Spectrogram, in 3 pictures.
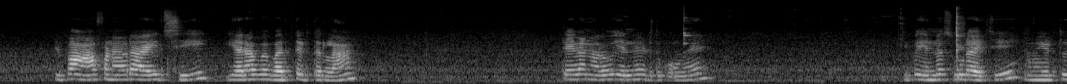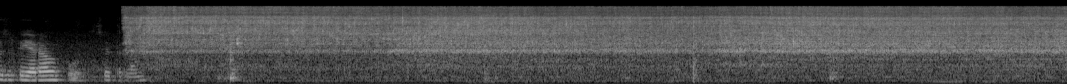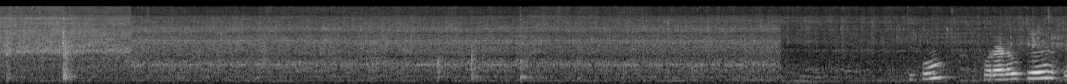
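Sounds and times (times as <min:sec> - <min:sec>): prawns sizzling in oil: 0:11.9 - 0:32.0.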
